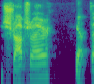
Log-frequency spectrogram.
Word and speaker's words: Shropshire: How's it pronounced? Shropshire?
